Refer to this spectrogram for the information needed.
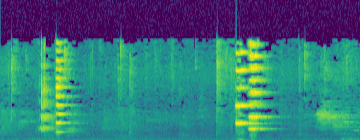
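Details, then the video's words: A pet Alexandrine parakeet talking gives two short, harsh, harmonic, shrill speech-like utterances about two seconds apart in a quiet room. "Parrot talking"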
